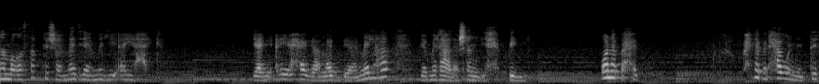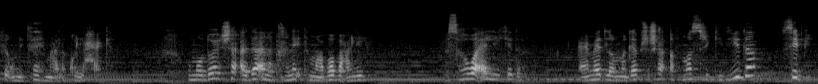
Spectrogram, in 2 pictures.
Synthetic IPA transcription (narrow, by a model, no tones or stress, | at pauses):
ʔænæmæɣɑsˤɑb̚t̪eʃʕemæːd̪jeʕmelːiːʔæjːħaːɡ̥æ̥ | jaʕniʔæjːħaːɡæʕmæːd̪̚bejeʕmelɦæbejeʕmelhæʕalæʃæːnbejħebːeni | wʔænæbeħebː | wʔeħnæbenħaːwelnent̪ːæfeʔwenet̪fæːhemʕa̰lʔæ̰kolːħa̰ːɡæ̥ | wemɑwd̪ˤuːʕeʃːæʔːæd̪æʔænæt̪xæneʔt̪maʕbɑːbʕaleː | bæsːhowːæʔæːlːiked̪æ | ʔeʕmæːd̪læwmæɡæːbʃʃæʔːæfimɑsˤɾɡed̪iːd̪æ | sebi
